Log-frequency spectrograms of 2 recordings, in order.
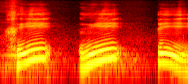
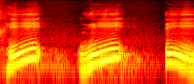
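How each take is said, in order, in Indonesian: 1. Suku katanya diucapkan dengan bibir ditarik ke belakang. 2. Suku katanya diucapkan dengan bibir ditarik ke belakang.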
